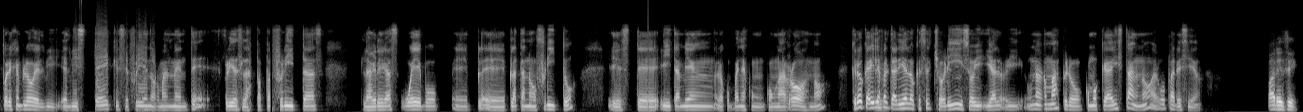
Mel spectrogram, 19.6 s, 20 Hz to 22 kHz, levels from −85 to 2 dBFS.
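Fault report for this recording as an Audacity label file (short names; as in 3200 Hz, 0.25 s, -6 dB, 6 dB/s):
1.090000	2.320000	clipped -17 dBFS
4.050000	4.080000	gap 34 ms
9.710000	9.730000	gap 18 ms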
